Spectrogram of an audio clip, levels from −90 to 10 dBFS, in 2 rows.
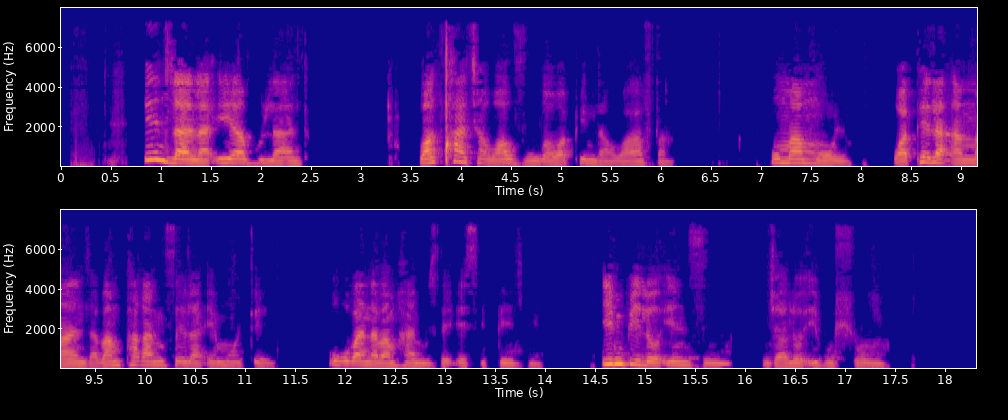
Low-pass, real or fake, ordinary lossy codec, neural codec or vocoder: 7.2 kHz; real; MP3, 32 kbps; none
